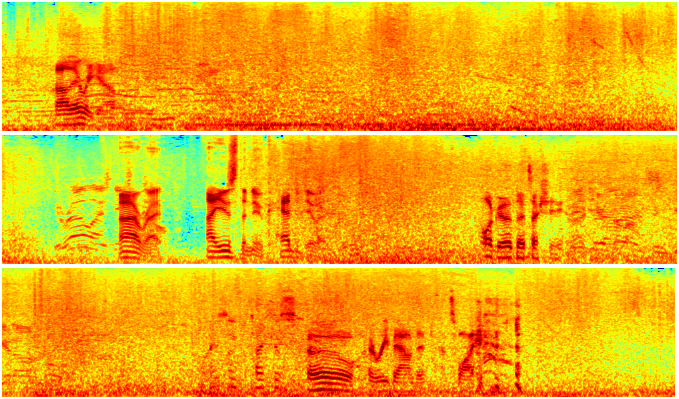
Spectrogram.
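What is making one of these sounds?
Explosions boom and weapons fire in a game battle.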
